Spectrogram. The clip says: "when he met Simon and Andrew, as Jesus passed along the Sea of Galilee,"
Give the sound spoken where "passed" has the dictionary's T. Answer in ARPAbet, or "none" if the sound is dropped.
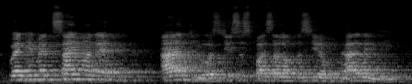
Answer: none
